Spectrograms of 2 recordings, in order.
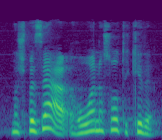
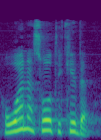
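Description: First: Raised voice. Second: Louder and higher, pushing back; exaggerated raised voice. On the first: Retold or imitated. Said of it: "ويقولها بصوت عال". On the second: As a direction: insist "صوتي" defensively, voice raised high. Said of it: "وسوف يبالغ في تعلية صوته". (بصوت عالٍ مبالغ فيه)

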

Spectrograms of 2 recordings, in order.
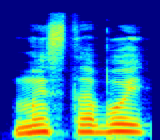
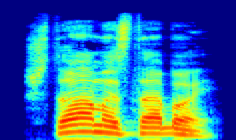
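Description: First: Tentative reply. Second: Pointed question with falling end; challenging question. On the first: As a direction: offer it tentatively, voice lifted. Hesitant girl completing her thought. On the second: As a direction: throw her words back at her. Narrator challenges her hint. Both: Acted.

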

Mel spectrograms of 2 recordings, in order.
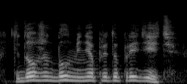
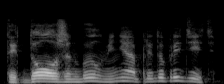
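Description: First: High and loud demand; raised voice. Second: Louder, building to a yell; louder shout. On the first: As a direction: push it louder. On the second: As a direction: escalate into shouting. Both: A narrator's reading. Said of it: "Голос Драко становился всё громче".

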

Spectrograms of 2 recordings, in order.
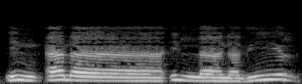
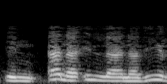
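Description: First: "أنا" with the final aa stretched extra long; longer separated madd. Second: "أنا" cut short as ana, straight into "إلا"; no lengthening on "أنا" before the hamza of "إلا"; dropped alif. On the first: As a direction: hold the alif of "أنا" at length, then "إلا نذير". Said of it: "مدا منفصلا هكذا". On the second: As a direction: recite quickly with a short final a on "أنا". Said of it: "وله الحذف أيضًا". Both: Shown as a demonstration.

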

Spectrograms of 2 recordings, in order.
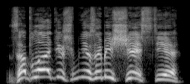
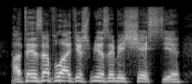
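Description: First: Very high, loud parting scream; yelled threat. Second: Raised, loud warning short of a scream; angry threat. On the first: Tarantyev leaving across the yard, yelled threat. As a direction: yell it back at the house. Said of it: "кричал он, идучи по двору". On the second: Tarantyev turns on Oblomov while leaving, angry threat. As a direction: threaten him firmly on the way out. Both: Acted.

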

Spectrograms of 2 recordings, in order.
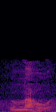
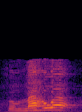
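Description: First: "ثم هو" read thumma hwa, ha with sukun; "هو" in "ثم هو" clipped to hwa, no vowel on the ha; "ثم هو" said thumma hwa, lower and softer. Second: "ثم هو" read thumma huwa, ha with fatha; "هو" in "ثم هو" as HU-wa, ha voiced with a vowel; "ثم هو" said thumma huwa, higher. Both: Shown as a demonstration. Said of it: "فتح الهاء وسكونها".

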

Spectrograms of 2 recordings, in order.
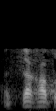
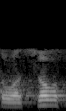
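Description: First: السخط said as "as-sakhat", a after the s; fatha on seen. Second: والسخط said as "was-sukht", u after the s; damma on seen. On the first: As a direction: say السخط with open a vowels, sakhat. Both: Shown as a demonstration. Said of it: "بضم السين وفتحها".

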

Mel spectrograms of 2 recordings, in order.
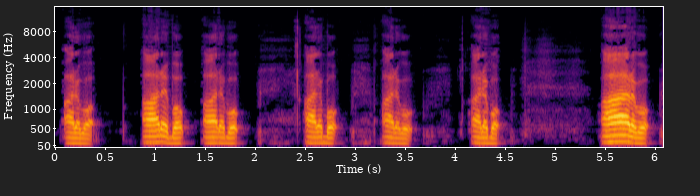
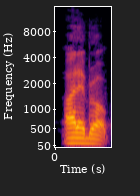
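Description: First: "Arebo" slurred from "ja, det är bra" into one lazy word; sloppy mumble. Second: Said in the usual way. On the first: Shown as a demonstration. Man at the shop counter mumbling his thanks, slurred "Arebo". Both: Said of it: "så slarvigt så att det låter som Arebo".

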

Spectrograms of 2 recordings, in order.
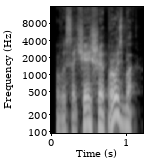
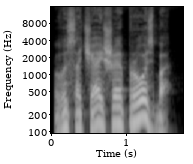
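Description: First: Loud, raised question; puzzled echo. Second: Slow, loud, raised announcement; solemn proclamation. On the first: Nik hearing the term and asking, puzzled. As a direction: repeat it quicker, as a startled question. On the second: Hostess naming the ritual to the men, solemn. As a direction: proclaim it slowly and weightily. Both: A narrator's reading.

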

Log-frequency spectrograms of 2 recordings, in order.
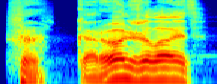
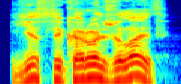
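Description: First: Loud, slow, mocking anger; angry. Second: High, loud, slow heroic call; manly heroic voice. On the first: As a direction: spit the words back in anger. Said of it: "Артур зло". (зло и насмешливо) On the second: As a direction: ring out like a battle horn. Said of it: "красивый мужественный голос Ланселота". (мужественно, как боевой рог) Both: A narrator's reading.

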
